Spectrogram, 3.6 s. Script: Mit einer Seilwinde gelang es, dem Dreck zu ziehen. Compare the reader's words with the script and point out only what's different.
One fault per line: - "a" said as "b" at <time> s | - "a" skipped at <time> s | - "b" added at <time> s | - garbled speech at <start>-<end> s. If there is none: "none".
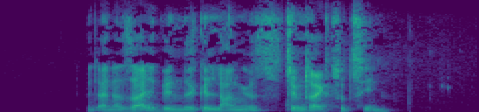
none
